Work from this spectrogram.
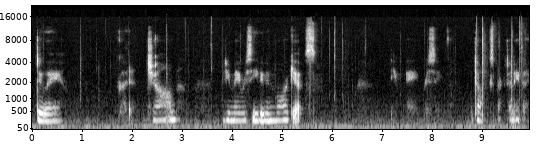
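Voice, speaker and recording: A woman playing a haughty, condescendingly kind evil queen in an ASMR roleplay, speaking in a breathy whisper with slow, deliberate, imperious delivery. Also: medium pitch, heavily acted.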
